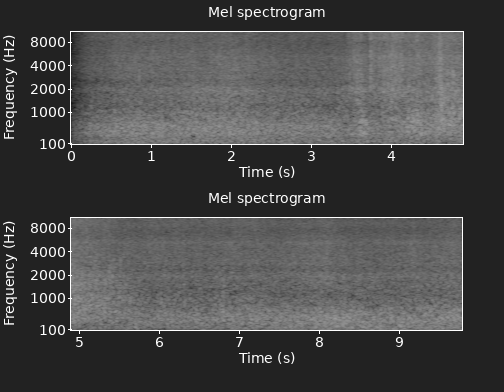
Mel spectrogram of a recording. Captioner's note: sound of waves crashing on the beach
